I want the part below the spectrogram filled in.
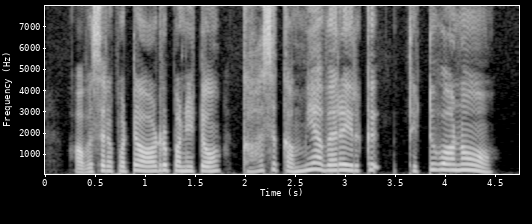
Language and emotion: Tamil, fearful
